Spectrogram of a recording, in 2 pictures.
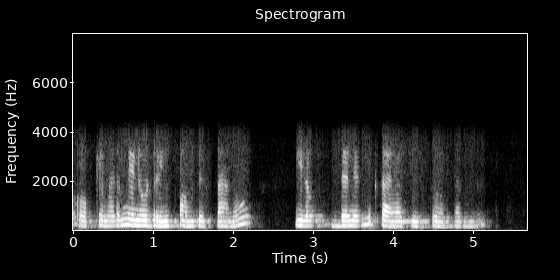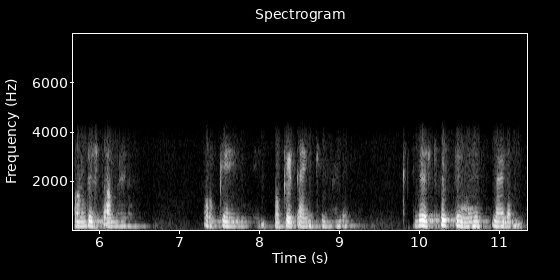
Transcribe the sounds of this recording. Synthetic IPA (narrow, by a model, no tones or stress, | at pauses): oːke̞ːmɛːɽɐmne̞ːnuɖɾiŋkpɐmpist̪aːnu | iːloɖeniɡliki̥t̪ɐjaːɾt͡ʃeːst̪uːɳʈɐn | pɐmpist̪aːmːɛːɽɐm | oːkeːioːke̞ːt̪ʰaːŋkjuːmɛːɽɐm | d͡ʒesʈpifʈiːnminiʈsmɛːɽɐm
